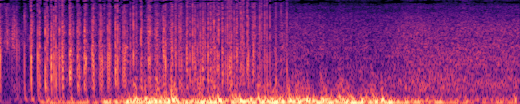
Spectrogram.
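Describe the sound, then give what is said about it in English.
Rock blasting at a mine near a community in Ogun State, Nigeria, starts with a sudden loud onset and then holds a deep, roaring rumble. The rumble is broad and buffeting, like heavy wind, and lasts a couple of seconds with no talk. “That's the deafening sound residents at Igare land, a community in Ogun State, endure every time Zhong Tai Mining Nigeria Limited blasts rocks.”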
